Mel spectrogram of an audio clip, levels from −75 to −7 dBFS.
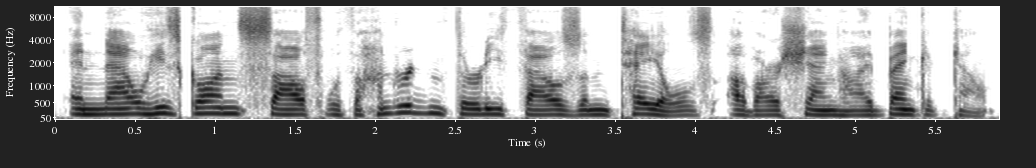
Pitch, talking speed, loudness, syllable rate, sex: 145 Hz, 175 wpm, -18 LUFS, 3.8 syllables/s, male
